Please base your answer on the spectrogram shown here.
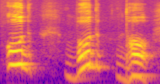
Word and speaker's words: উদ্বুদ্ধ: হস্ থাকবে এইটা যেটা আছে এটা আমরা জানি উদ বুদ ধো তা এখানে দ এখানে দ শেষে ধ এটা হবে উচ্চারণ তাহলে উচ্চারণ থেকে প্রশ্ন হয়েছে অবশ্যই উচ্চারণ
